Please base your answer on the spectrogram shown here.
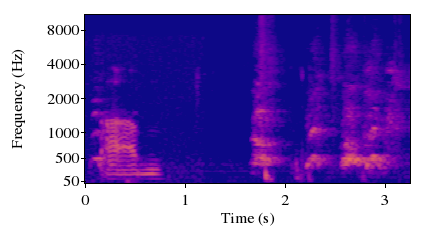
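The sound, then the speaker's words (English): Dogs bark in the background with a few short, sharp barks and yips in separate bursts, mixed with people talking. “the dogs in the background, apparently, about decoying. Fucking assholes. We're going to have to edit that out.”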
